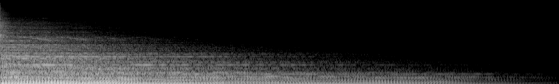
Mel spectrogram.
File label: Horror Sting; Apollyon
